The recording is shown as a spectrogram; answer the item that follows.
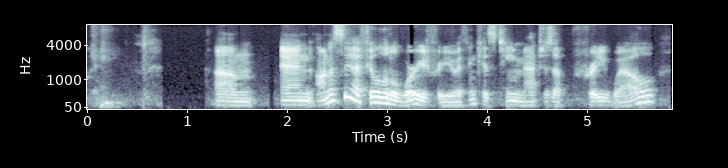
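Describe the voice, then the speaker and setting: Low-voiced man chatting, faint background noise. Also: sing-song, fairly quick, a bit bright. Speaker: co-host. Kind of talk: casual analysis chat. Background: faint noise, cat meowing at times.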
